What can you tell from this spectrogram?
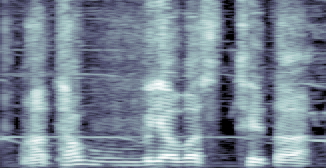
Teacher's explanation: థ పైన ఆఘాత ఉంది దాని తర్వాత వ్య సంయుక్త అక్షరము దానిలోని వ ద్విత్వం చేసుకుంటూ అంటే రెండు వాలు చేయాలి . అథవ్యవస్థిత మళళ వ పైన ఆఘాత ఉంది స్థిలోని మొదటి అక్షరం సాధితం · మళ్ళా వా పైన ఆఘాతం ఉంది, స్థిలోని మొదటి అక్షరం సా ద్విత్వం చేసుకుంటూ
